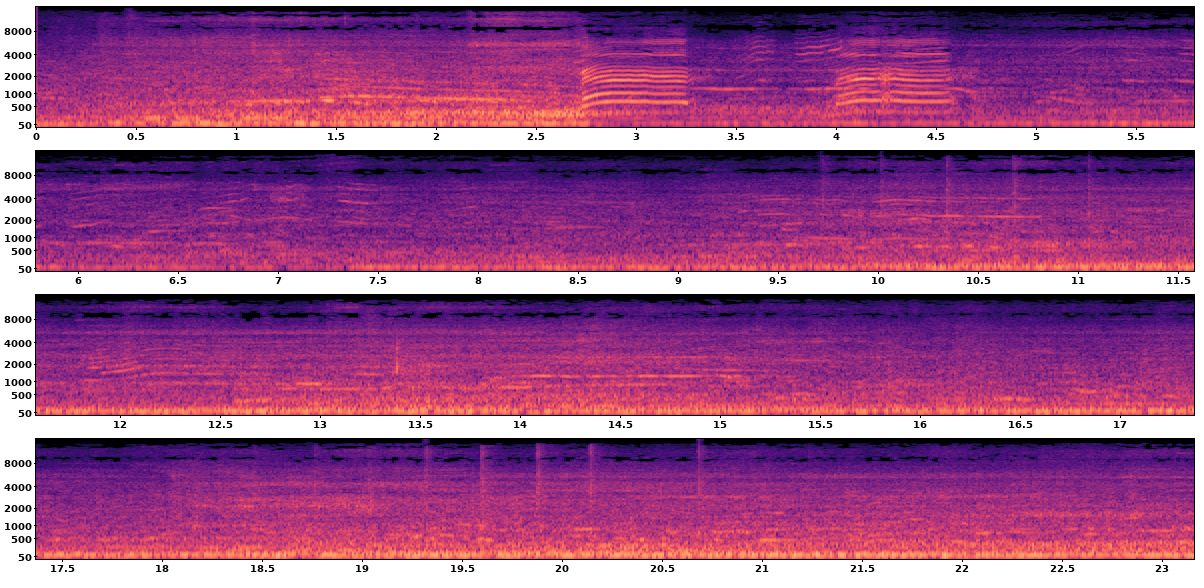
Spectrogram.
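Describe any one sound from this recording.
A crowd of people chatter in the background.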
